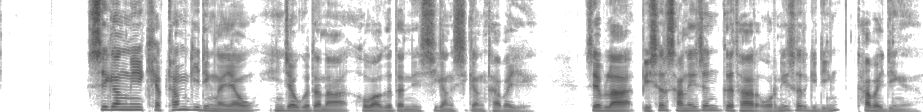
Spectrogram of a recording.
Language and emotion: Bodo, neutral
